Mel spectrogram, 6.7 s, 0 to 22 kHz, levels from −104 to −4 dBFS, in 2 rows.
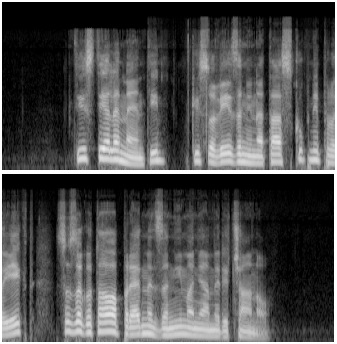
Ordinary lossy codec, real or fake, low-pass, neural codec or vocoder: Opus, 16 kbps; real; 14.4 kHz; none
